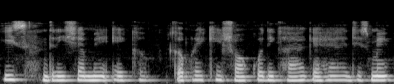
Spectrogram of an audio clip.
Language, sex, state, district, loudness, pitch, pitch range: Hindi, male, Chhattisgarh, Raipur, -14 LUFS, 195 Hz, 190-195 Hz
